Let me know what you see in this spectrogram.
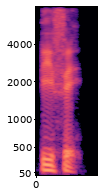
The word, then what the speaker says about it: Ife: So, he jumped onto a hill, looked around and decided to name that place Ife, pronounced Ife.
